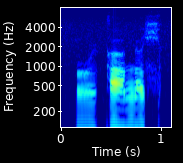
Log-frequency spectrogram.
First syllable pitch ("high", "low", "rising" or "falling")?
low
